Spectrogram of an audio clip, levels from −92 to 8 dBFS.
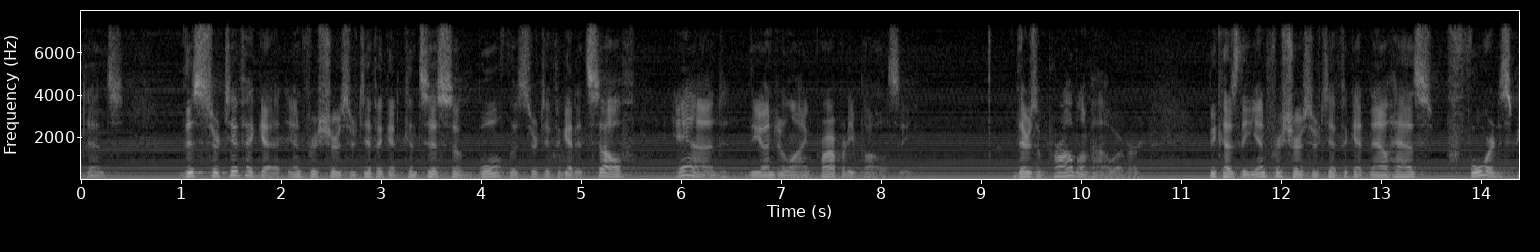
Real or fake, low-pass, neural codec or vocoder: real; 7.2 kHz; none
